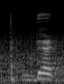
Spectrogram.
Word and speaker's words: debt: डेट। DEBT बोलने में डेट आता है, लेकिन लिखा डेब्ट जाता है, DEBT, ठीक है। बी साइलेंट है, तो इसे बोला क्या जाता है? डेट, ठीक है।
